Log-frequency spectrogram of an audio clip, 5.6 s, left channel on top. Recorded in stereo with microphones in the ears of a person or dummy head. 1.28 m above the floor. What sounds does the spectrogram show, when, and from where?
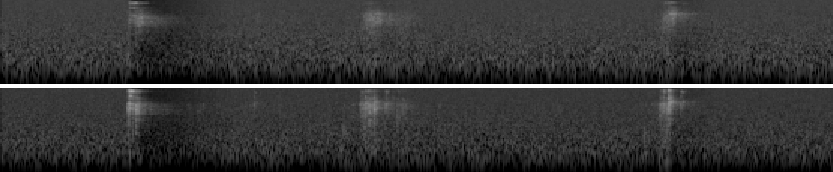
0.8 s keys jangling: 60° right (ahead or behind), 1.3 m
